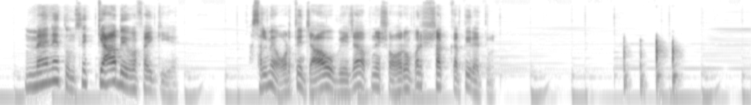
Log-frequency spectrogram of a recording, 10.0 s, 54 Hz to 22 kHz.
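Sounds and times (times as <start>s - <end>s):
speech: 0.4s - 2.6s, 3.4s - 6.7s
soft thuds: 8.4s - 9.1s
sharp knocks on a door: 8.4s - 9.2s.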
